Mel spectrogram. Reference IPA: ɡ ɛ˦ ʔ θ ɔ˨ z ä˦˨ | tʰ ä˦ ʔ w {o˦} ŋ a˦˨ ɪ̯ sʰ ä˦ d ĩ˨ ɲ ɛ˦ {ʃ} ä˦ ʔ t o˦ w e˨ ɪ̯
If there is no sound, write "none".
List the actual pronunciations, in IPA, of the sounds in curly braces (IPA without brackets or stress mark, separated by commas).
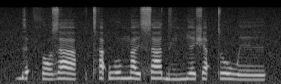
o˦, ʃ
